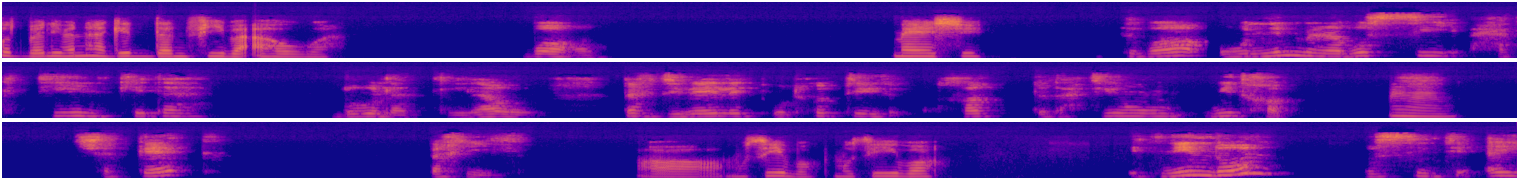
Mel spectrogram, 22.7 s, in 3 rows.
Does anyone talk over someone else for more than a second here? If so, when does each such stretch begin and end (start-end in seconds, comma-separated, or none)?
none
